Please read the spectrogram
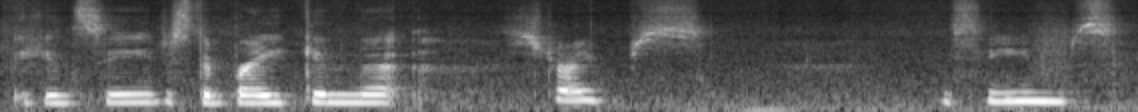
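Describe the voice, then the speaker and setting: A woman's voice: a little high, steady tone, slow, darkish tone, slight background noise. A young woman hosts a knitting podcast in a casual, chatty way, full of ums and upbeat asides, and she has a head cold. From Ireland. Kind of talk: casual show-and-tell chat.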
